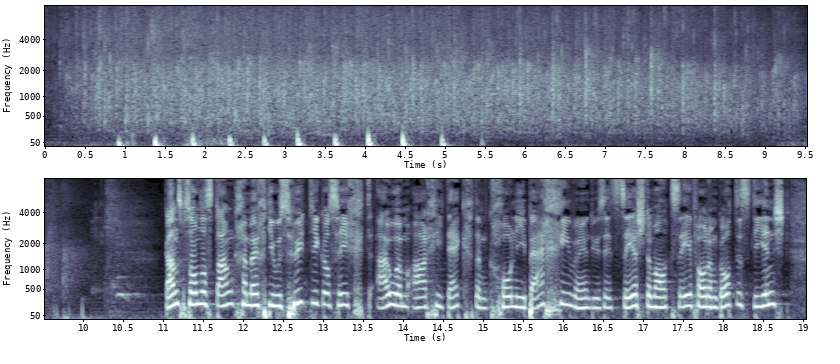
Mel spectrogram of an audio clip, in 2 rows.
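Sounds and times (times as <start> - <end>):
audience applause: 0.0 - 10.0
speech: 11.0 - 19.0.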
